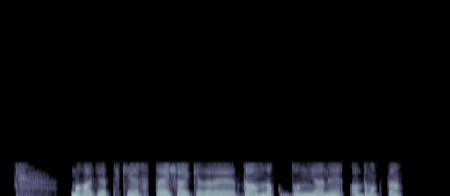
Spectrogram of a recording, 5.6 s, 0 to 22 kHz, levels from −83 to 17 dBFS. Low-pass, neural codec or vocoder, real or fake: 3.6 kHz; none; real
